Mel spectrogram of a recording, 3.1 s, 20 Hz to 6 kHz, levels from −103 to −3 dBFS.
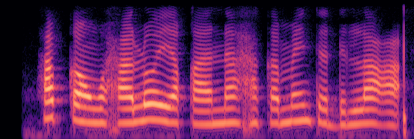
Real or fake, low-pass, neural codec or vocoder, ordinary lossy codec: real; 5.4 kHz; none; none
